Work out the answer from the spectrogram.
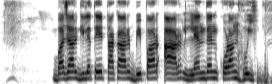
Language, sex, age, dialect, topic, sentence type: Bengali, male, 18-24, Rajbangshi, banking, statement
